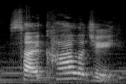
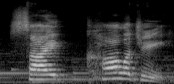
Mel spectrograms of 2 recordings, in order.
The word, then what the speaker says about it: psychology: schedule all right three the p the letter p is completely silent don't say no just eliminate cancel the letter p don't pronounce it at all say psychology psychology sounds like it i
